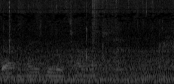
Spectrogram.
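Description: Faint background talk of a few people murmuring, over a steady low rumble.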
